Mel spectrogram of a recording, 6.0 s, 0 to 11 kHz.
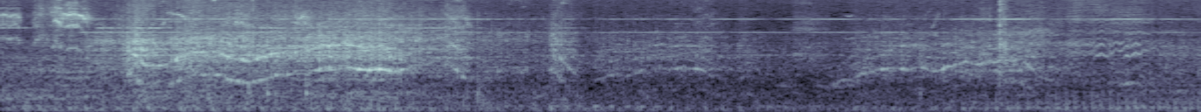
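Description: Traxxas Summit 1/10-scale electric RC truck's motor and gear drivetrain whining, the pitch wavering up and down with the throttle as it crawls over rocks and dirt, in two stretches: about half a second to two seconds in, and again near the end.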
